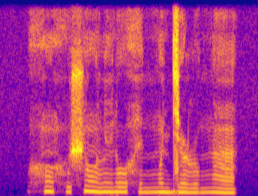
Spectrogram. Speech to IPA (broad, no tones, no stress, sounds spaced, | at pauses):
h õ h u ʃ õ l ĩ ɾ o h e ŋ õ dʲ ɒ ɭ o ŋ æ̃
